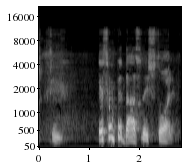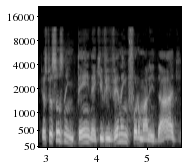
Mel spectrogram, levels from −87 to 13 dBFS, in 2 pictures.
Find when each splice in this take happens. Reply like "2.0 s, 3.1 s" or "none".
2.8 s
